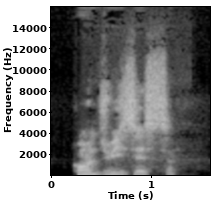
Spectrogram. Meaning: second-person singular imperfect subjunctive of conduire
- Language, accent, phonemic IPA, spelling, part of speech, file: French, Canada, /kɔ̃.dɥi.zis/, conduisisses, verb, LL-Q150 (fra)-conduisisses.wav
